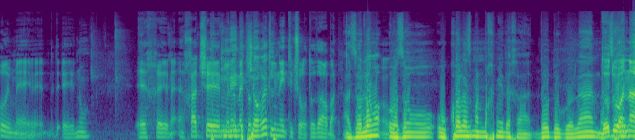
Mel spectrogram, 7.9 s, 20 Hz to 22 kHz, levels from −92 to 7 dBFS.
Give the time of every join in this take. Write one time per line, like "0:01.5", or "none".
0:04.3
